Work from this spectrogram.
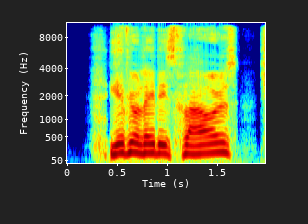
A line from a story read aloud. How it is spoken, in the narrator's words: she cried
